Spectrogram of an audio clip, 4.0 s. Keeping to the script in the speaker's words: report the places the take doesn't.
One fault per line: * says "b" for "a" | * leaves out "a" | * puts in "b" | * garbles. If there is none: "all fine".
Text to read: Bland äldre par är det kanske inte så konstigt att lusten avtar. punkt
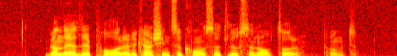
all fine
